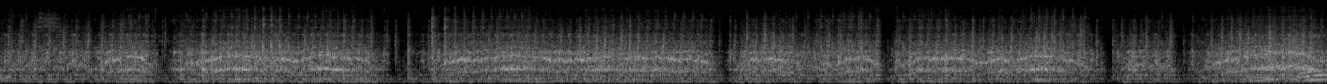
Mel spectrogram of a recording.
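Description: A quilting machine stitching across a pillow top on a Cutie frame runs steadily and loudly, with an odd rattling hum that drops out briefly several times as it stops and restarts.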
